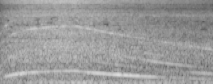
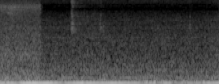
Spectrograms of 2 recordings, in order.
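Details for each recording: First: Jaco EZ Hoover vacuum cleaner motor, reassembled after disassembly for a rough noise and suspected failed bearing: a smooth, even whine rising then settling, with no grinding or rasp. It now spins freely and normally. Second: Jaco EZ Hoover vacuum cleaner motor spins up twice with a harsh, rattling roar over its whine; rough abnormal noise from a badly failed motor bearing, confirmed on disassembly.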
